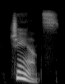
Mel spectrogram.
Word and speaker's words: chance: Check out the difference between the UK pronunciation, kind of like chance, and the US way, which is more like chance.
